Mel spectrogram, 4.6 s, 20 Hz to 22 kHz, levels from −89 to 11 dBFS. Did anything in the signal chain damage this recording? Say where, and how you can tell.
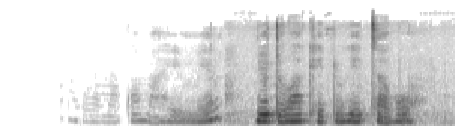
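Yes. A fine hiss and roughness sits on the speech throughout. It is strongest on loud, bright sounds and gone in pauses. That points to sample clock jitter at the converter. Sampling instants wander by a microsecond or two, leaving error about 30 dB below the signal.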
